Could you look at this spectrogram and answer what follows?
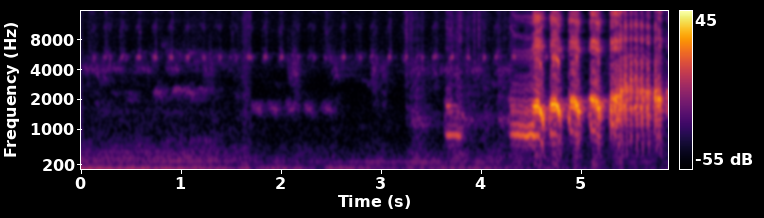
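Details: White-crested laughingthrush: after quiet faint chatter and a low hum, a sudden loud series of harsh repeated notes breaks out in the last seconds and speeds into a rapid rattle.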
